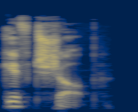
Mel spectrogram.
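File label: "gift shop", British English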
